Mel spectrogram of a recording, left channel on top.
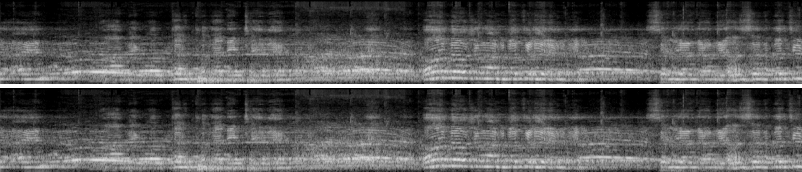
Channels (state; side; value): identical; both; correlation 1.00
